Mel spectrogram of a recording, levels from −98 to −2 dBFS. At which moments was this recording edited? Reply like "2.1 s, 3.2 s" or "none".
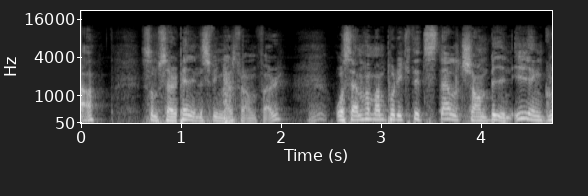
0.9 s, 1.5 s

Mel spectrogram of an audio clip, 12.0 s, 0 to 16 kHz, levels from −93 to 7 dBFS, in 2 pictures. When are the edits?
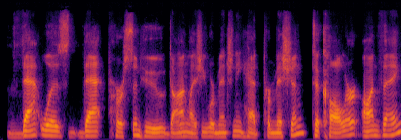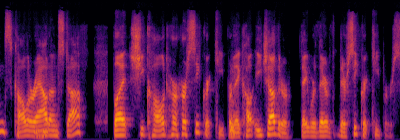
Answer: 7.6 s

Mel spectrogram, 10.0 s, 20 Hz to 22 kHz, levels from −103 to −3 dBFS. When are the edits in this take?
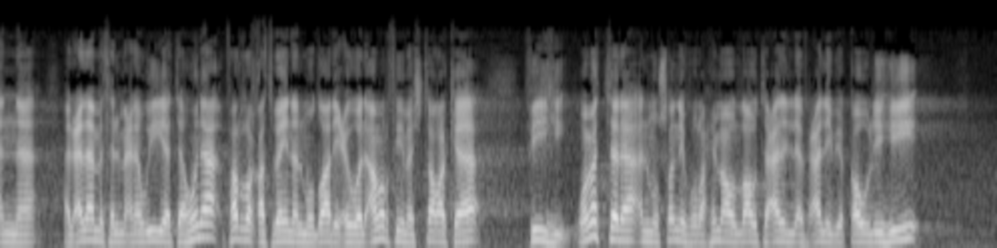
none

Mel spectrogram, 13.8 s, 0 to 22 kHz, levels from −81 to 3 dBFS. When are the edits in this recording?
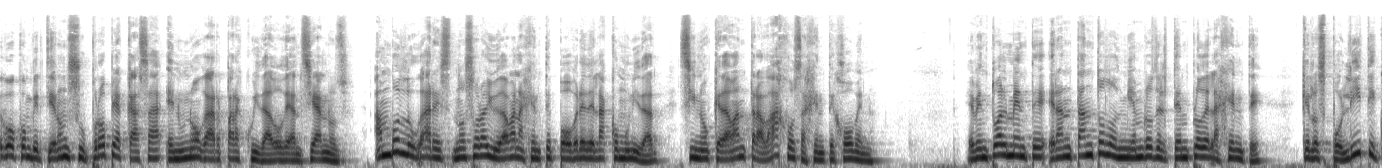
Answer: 3.6 s, 6.7 s

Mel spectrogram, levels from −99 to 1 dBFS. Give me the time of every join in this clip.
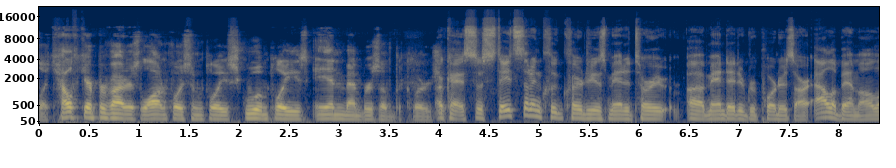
none

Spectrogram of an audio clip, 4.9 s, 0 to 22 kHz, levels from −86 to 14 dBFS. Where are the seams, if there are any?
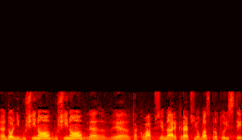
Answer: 1.1 s

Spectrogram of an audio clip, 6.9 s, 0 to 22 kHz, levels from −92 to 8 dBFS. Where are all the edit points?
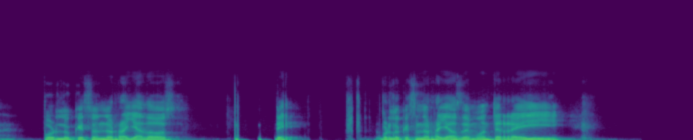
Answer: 3.7 s

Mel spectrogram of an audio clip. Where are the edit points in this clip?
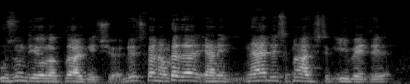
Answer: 1.7 s, 2.9 s

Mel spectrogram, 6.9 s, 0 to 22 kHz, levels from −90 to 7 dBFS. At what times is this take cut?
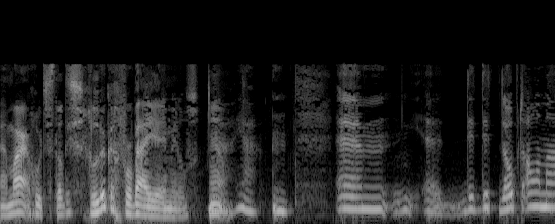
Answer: none

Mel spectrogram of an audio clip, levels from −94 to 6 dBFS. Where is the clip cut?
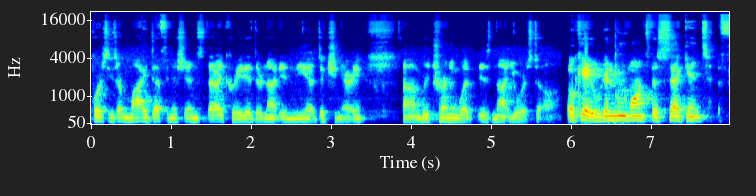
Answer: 3.8 s, 5.9 s

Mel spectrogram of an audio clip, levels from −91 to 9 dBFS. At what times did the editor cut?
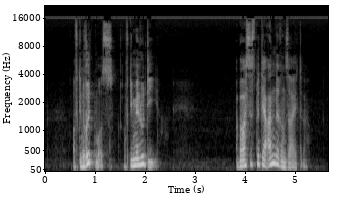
none

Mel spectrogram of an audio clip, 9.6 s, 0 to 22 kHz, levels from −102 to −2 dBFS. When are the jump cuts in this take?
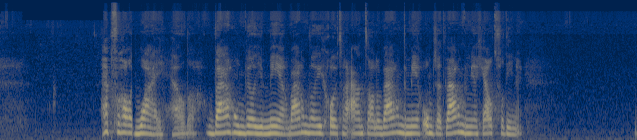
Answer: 2.0 s, 6.1 s, 7.0 s

